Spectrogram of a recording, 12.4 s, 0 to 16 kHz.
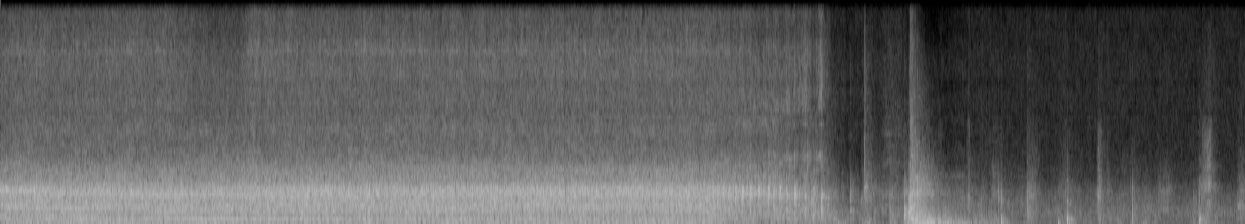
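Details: Renault Trafic, rebuilt junkyard C1J S 7000 engine unrun about 15 years, cold day, original cracked distributor cap: a steady but lumpy beat at about four pulses a second before it cuts out; it is misfiring on two cylinders because two plug leads are swapped.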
